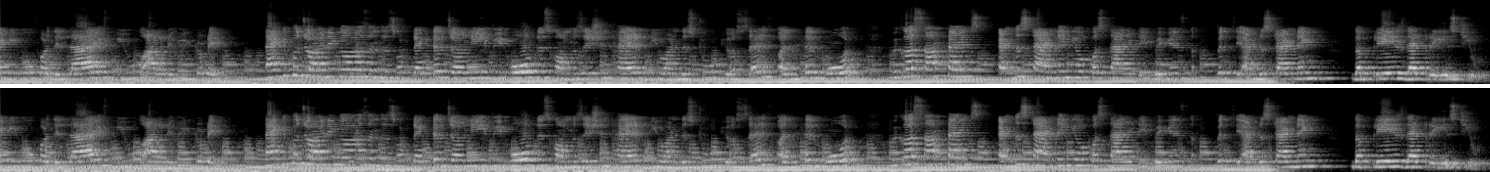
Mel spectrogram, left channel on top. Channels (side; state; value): both; normal; correlation 0.69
